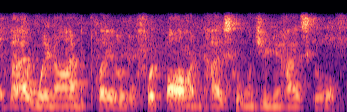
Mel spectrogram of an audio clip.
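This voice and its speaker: There is audible room echo and noticeable background noise as a man talks at a moderate pace and medium pitch. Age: 60s. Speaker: interviewee. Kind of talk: interview testimony.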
